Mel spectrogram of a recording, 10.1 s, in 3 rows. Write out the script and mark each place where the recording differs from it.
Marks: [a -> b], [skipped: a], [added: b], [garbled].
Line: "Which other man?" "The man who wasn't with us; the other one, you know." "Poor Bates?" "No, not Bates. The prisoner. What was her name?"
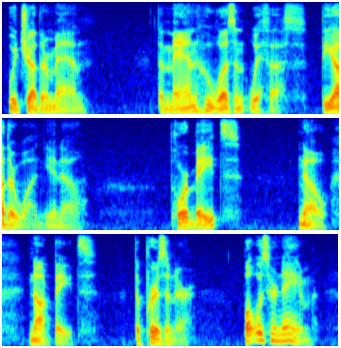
"Which other man?" "The man who wasn't with us; the other one, you know." "Poor Bates?" "No, not Bates. The prisoner. What was her name?"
